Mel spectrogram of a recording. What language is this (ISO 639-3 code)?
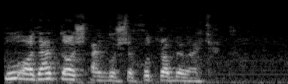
fas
